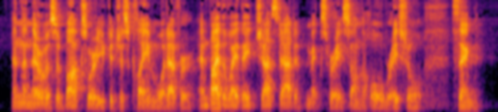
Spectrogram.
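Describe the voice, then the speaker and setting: Moderate pace with ordinary pitch variation. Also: man, very deep, low pitch for a man. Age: 30s. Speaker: podcast host and student. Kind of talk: casual interview. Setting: video call. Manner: halting, many fillers.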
